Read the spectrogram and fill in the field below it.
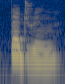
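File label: "bedroom", British English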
